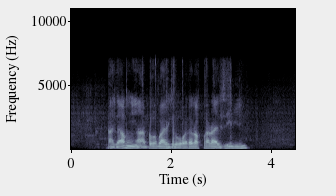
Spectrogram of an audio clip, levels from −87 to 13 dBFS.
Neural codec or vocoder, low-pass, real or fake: codec, 16 kHz, 1 kbps, X-Codec, HuBERT features, trained on general audio; 7.2 kHz; fake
